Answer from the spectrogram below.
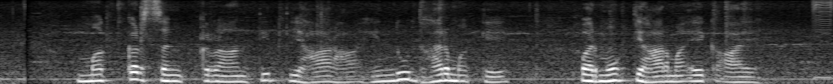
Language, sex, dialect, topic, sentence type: Chhattisgarhi, male, Eastern, agriculture, statement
